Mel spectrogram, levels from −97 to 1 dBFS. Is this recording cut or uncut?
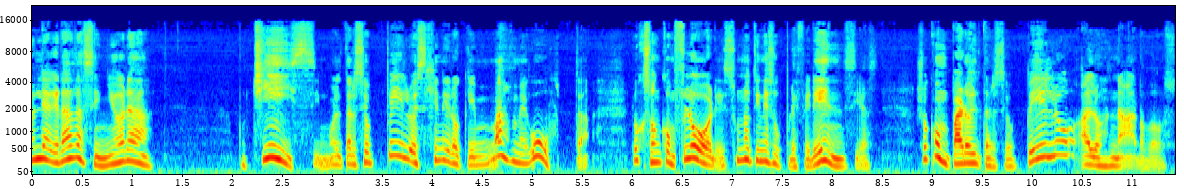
cut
